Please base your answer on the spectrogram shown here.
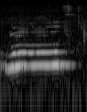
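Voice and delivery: ordinary talk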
